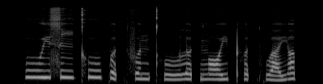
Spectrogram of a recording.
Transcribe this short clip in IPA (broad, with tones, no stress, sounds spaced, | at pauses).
uː˥ j s iː˥ kʰ uː˥ p ɵ˨˥ t̚ f ɵ˧ n t̪ʰ uː˨˧ l ɵ˨ t̚ ŋ ɔː˨˧ j pʰ ɵ˨ t̚ kʷ aː˨˥ j ɐ˥ k̚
